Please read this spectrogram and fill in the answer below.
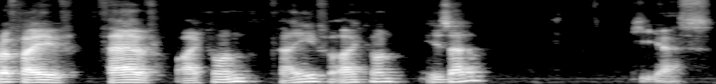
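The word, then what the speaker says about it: favicon: interested to know who who calls it a fav icon versus a fave icon because I call it fave because it's short for favorite but technically it probably would be pronounced fav icon if it was you know a real word depends on the accent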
